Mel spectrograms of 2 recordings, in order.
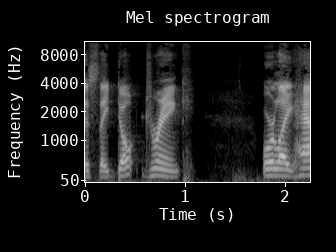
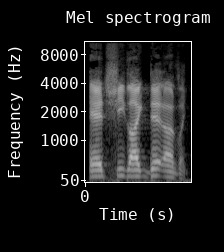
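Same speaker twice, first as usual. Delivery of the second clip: ordinary talk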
